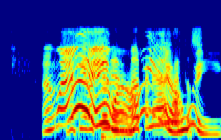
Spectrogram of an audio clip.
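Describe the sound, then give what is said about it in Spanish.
A voice imitates screechy, wavering cat yowls, like a beginner scraping a violin, sliding up and down in pitch for about two seconds, fairly loud. “pero un aprendiz de violín, es sí, una de gatos.”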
